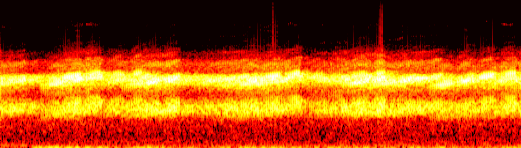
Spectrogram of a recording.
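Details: Spring wetland frogs in a live, unlooped recording, croaking together as a thick overlapping chorus of buzzy trills that swells slightly after the first half second and then holds steady.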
